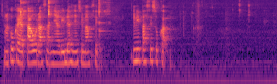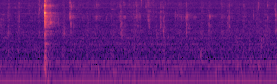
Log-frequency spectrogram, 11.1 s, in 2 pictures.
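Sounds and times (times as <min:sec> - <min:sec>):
person chewing food: 0:03.6 - 0:11.0.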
